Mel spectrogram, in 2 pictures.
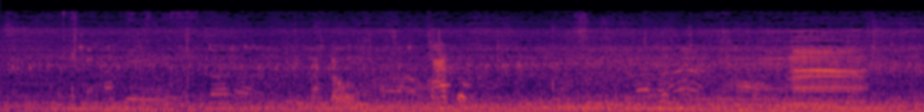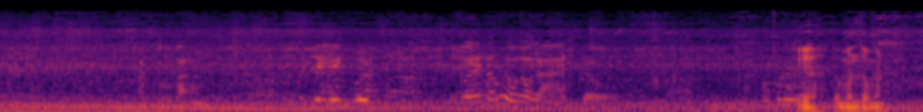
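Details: Cattle at a karapan sapi bull-race training session at the Asemanis field in Pamekasan, where a champion bull from Sapudi Island is present. A low, drawn-out moo hums through the first seconds under busy crowd chatter, shouts and passing engines.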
